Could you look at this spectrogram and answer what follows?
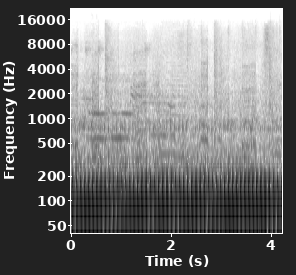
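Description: A Bajaj motorcycle engine idles steadily after starting, its rapid, even low thump running throughout at close range with a little mechanical clatter on top.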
